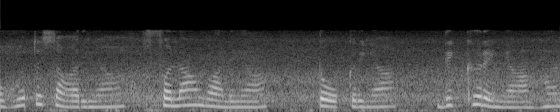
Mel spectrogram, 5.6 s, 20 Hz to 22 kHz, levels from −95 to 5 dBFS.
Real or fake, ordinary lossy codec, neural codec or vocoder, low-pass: real; Opus, 64 kbps; none; 7.2 kHz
